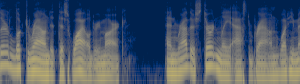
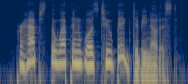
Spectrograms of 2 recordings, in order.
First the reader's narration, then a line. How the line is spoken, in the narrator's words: said the priest, with an odd little giggle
